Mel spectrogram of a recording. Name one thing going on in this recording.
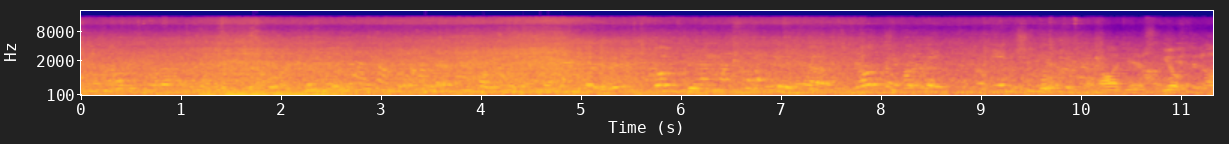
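An ambulance engine rumbles as the vehicle pulls in.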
